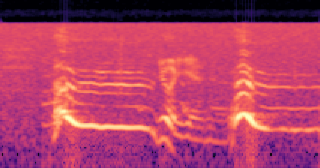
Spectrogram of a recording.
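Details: A gray wolf at a wolf center in Golden, British Columbia, Canada, howls, a rich tone that jumps up, then drops and holds low and steady; the wolves may be answering wild wolves up the valley.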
